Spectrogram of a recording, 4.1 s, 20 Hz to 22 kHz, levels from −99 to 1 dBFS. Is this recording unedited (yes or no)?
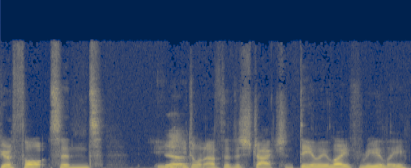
no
